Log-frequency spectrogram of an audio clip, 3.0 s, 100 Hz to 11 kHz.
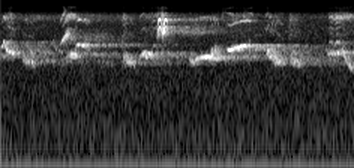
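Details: Common blackbird's early morning song around 4:40 am from an echoing backyard, bird hidden, phone recording; continuous rich whistled warbling with rising and falling phrases and brief high squeaky notes, faint background hiss.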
